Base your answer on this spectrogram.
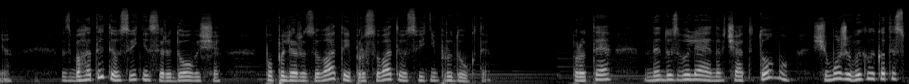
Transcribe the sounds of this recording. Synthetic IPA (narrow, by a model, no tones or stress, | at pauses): ɐ̰ | zbɐɦɐt̪ɪt̪ɪɔsʲʋʲitʲnʲiseɾed̪ɔʋɪʃt͡ʃɐ | pɔpʊlʲɐɾɪzʊʋɑt̪ɪipɾɔsʊʋɑt̪ɪɔsʲʋʲitʲnʲipɾɔd̪ukt̪ɪ | pɾɔt̪ɛnɛd̪ɔzʋɔlʲajɛnɐwt͡ʃɑt̪ɪ̥t̪ɔmʊ | ʃt͡ʃɔmɔʒɛʋɪklˠɪkɐt̪ɪs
